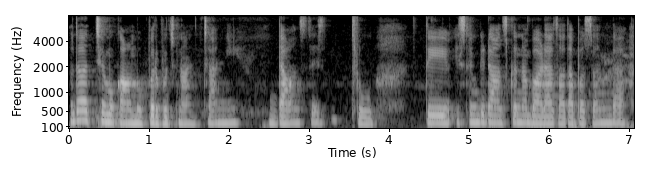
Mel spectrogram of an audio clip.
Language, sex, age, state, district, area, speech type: Dogri, female, 18-30, Jammu and Kashmir, Udhampur, rural, spontaneous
